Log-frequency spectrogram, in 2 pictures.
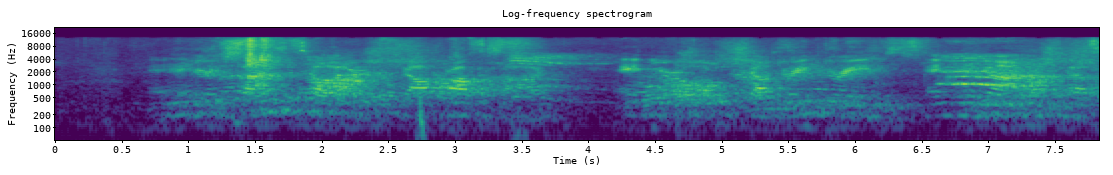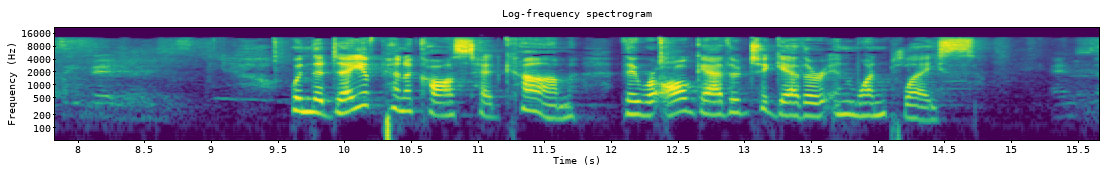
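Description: A congregation reads aloud together.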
